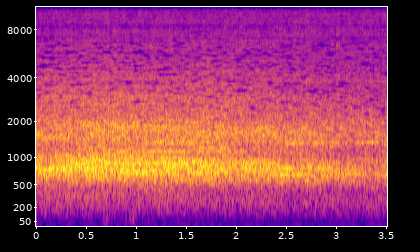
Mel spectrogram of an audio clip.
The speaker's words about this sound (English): Well, that was a lively campaign kickoff. A roaring crowd indeed.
